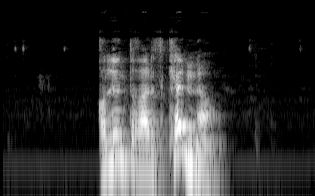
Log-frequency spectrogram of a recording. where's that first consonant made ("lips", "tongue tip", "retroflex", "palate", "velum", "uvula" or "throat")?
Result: uvula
